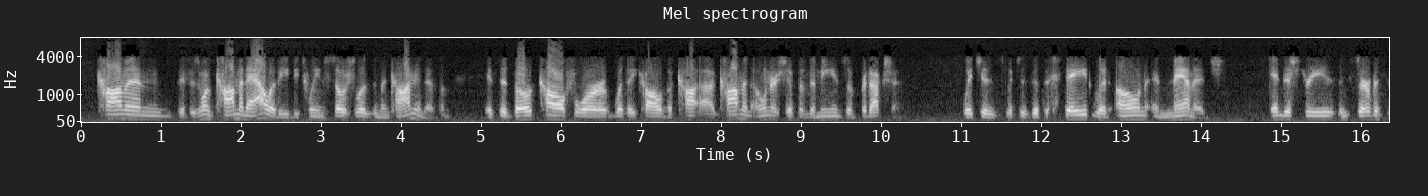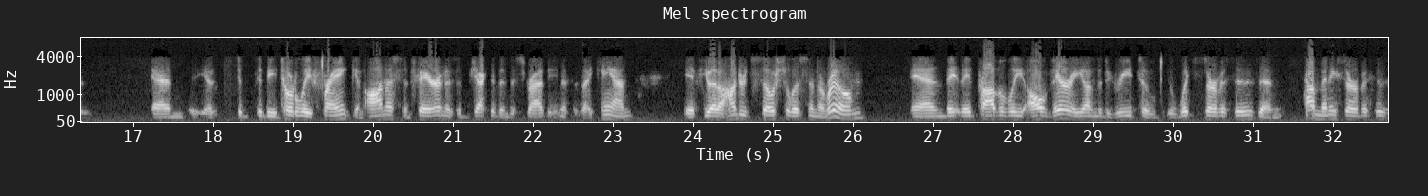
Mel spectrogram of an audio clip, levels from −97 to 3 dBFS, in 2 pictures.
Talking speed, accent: 160 wpm, American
